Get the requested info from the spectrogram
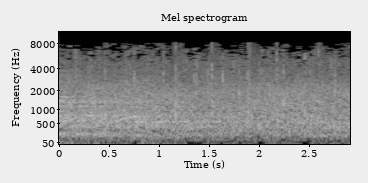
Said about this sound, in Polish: Brawa dla tych, którzy przyczynili się do zorganizowania naszego spotkania.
